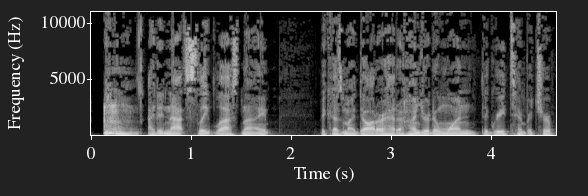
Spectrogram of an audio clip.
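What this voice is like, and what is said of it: Hoarse, strained voice. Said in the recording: “I just want you to know that I've lost my voice.”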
